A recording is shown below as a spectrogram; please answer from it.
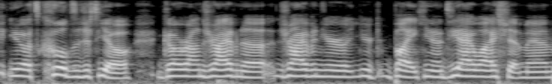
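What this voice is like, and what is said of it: Sensitive dude bro therapist voice. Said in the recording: “that's my impression. That's my impression of a dude bro therapist ... He's like a sensitive dude bro.”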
